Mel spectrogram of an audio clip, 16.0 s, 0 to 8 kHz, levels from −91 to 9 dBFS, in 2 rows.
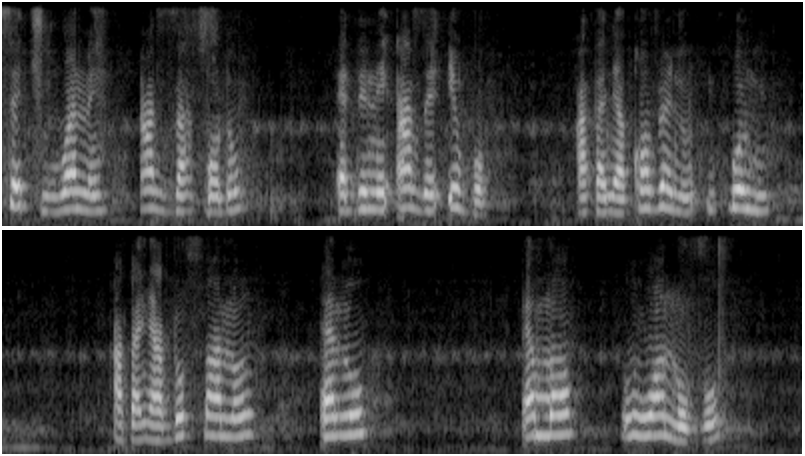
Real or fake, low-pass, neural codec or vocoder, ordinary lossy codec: fake; 7.2 kHz; codec, 24 kHz, 3 kbps, HILCodec; Opus, 64 kbps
